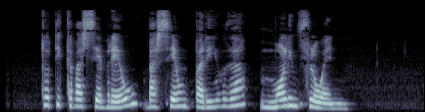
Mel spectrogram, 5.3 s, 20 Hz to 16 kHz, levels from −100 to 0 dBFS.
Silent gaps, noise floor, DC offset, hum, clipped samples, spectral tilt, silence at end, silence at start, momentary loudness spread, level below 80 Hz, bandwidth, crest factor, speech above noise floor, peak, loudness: none; -73 dBFS; under 0.1%; none; under 0.1%; -5 dB/octave; 0.95 s; 0.55 s; 7 LU; -82 dBFS; 11.5 kHz; 18 dB; 47 dB; -10 dBFS; -27 LUFS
